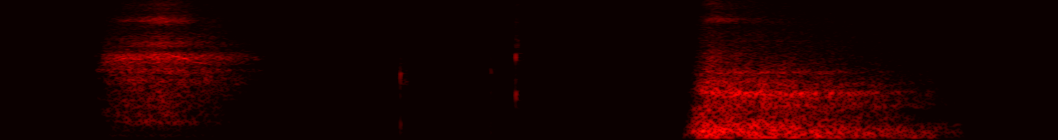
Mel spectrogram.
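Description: Slow breathing: one soft, airy inhale, then a few small clicks, then a longer and louder exhale. No voices are heard.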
